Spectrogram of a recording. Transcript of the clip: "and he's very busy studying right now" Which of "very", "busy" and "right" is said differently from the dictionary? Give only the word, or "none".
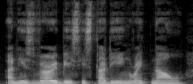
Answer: busy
